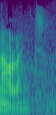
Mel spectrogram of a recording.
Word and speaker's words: orange: It has never taken me 5 hours to squeeze an orange. – An orange. – Orange. – Okay, be careful, okay? Because orange is spelt with an A, but we pronounce it as if it were an I, okay?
